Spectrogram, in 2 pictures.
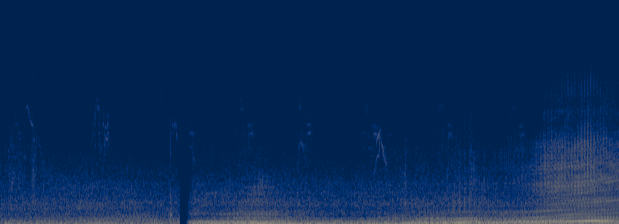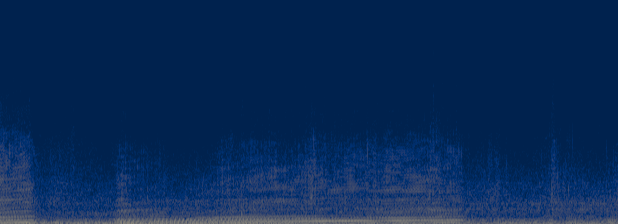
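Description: Four-wheel drive's engine accelerating: its note rises steadily, drops at a gear change about six and a half seconds in, climbs again, then eases off near the end. The sound cuts out for an instant just before two seconds in.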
